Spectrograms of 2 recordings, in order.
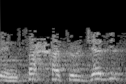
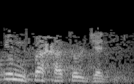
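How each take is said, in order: First: انفحة الجدي as infaḥḥatu l-jady; doubled ha. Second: انفحة الجدي as infaḥatu l-jady, single ḥ; lightened ha. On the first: Teacher allows two forms, انفحة الجدي with heavy doubled ḥ. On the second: Teacher allows two forms, انفحة الجدي with light single ḥ. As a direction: say انفحة الجدي with a short, undoubled ḥ. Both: Shown as a demonstration. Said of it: "هذا معنى وتخفف".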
